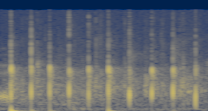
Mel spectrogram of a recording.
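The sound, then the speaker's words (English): Hands clapping for a round of applause: eleven sharp, crisp claps in a steady, even rhythm of about five per second, with nothing else heard. “Let's give Sarah a round of applause”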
